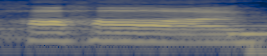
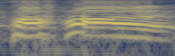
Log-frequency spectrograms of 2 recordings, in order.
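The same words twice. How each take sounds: First: The laugh is small and casual. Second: The laugh is big and loud.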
